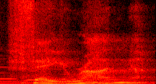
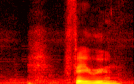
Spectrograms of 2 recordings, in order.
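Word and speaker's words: Faerûn: Fey Run. She still isn't saying it right. Faerun.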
